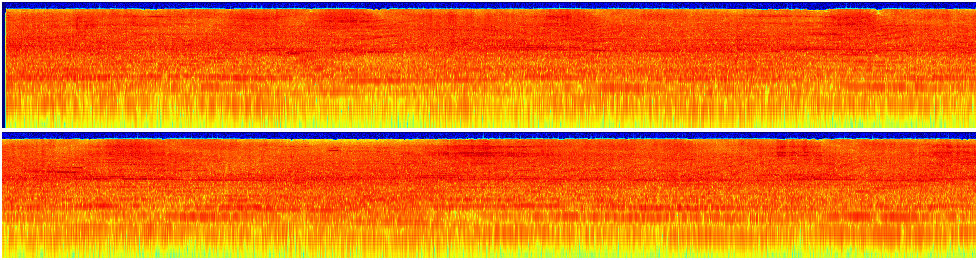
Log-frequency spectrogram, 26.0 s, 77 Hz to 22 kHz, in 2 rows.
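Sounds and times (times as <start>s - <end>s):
racing kart engines buzzing: 0.0s - 25.9s.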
